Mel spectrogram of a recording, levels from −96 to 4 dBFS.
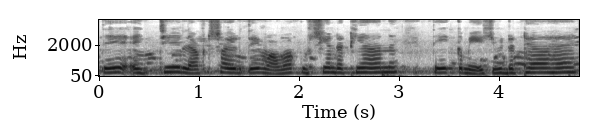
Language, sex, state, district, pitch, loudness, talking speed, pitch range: Punjabi, male, Punjab, Kapurthala, 230 Hz, -12 LUFS, 185 wpm, 215-245 Hz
